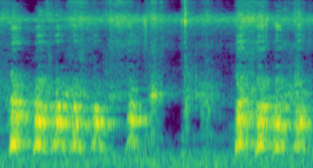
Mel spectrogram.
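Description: A dog barks repeatedly in quick, yappy bursts, fairly close, with a short pause before another run of barks.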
